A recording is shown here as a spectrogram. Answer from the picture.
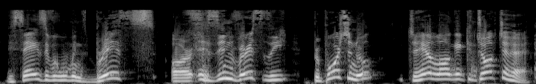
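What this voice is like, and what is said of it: Rhys Darby and Woody Allen impression. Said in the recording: “It was like Reese Darby and Woody Allen... Yeah, that was Woody Allen... You were like fighting for control of your body.”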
